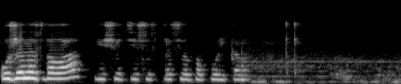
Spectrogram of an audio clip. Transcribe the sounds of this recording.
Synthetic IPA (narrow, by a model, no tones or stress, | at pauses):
ʊʐɛnəzvɐlˠajɪɕːotʲiʂɨspɾɐsʲilˠpɐpulʲkə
